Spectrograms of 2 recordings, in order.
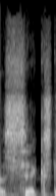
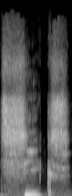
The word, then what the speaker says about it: Sikhs: So I'm told that it's pronounced six now and not seeks, but six to be granted helmet exemption.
